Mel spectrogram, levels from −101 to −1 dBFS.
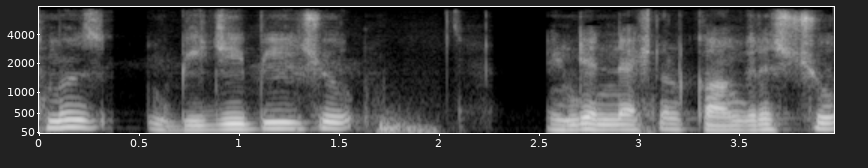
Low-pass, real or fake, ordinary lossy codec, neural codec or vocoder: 7.2 kHz; fake; MP3, 64 kbps; vocoder, 44.1 kHz, 128 mel bands, Pupu-Vocoder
